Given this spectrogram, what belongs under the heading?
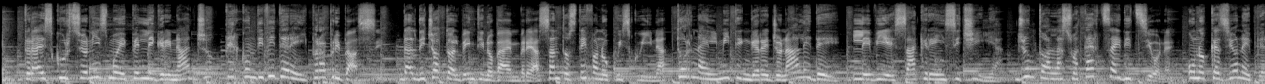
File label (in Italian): spot radio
